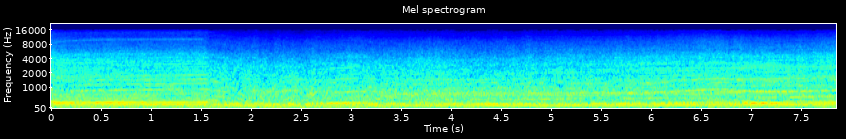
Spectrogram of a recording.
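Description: A racing car engine screams at high revs, drops sharply as the driver shifts down and brakes, then climbs again.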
